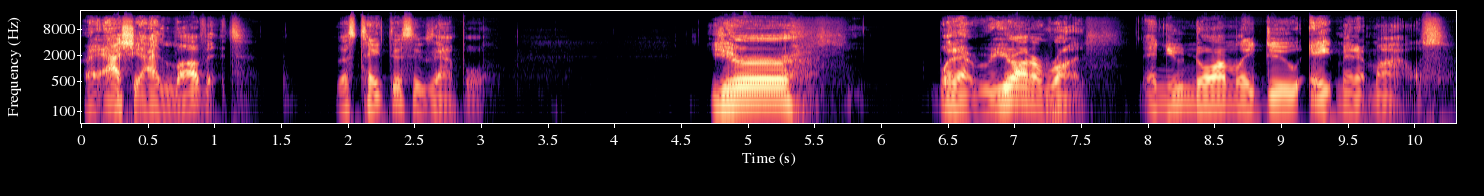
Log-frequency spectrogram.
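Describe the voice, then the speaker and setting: A man's voice: mid-range voice, animated, unhurried, long pauses, no room sound. Emphatic motivational man, close dry sound. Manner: emphatic, rhetorical, checks in with "right?". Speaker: podcast co-host. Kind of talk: motivational podcast conversation.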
